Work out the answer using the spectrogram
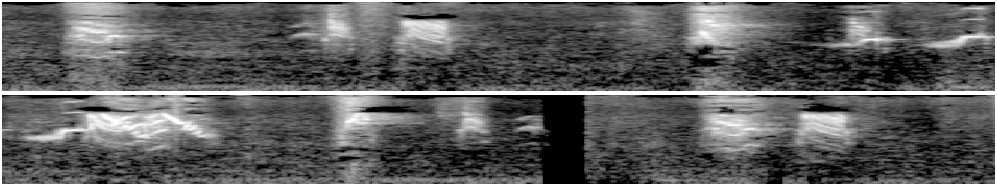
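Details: A female Double-collared seedeater calls repeatedly to excite a cold male into singing. Thin, high chirps arrive singly or in pairs, and a squeaky twittering burst comes near the middle, all against faint background hiss.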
